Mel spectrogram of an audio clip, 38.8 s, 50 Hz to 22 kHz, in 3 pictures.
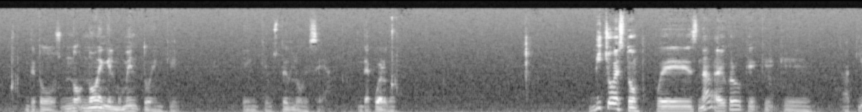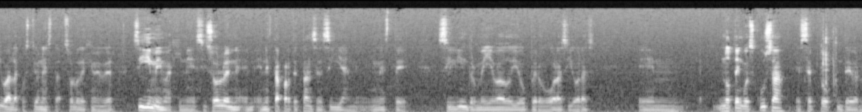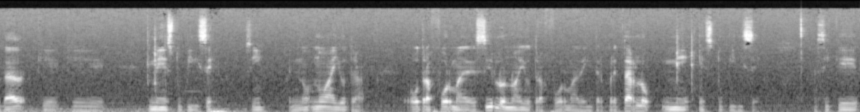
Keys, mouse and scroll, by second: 0.5 KP_3, 2.5-5.7 middle drag, 6.2 KP_3, 7.9 scroll up 2, 8.4-9.9 shift+middle drag, 9.9 shift+scroll up 1, 14.2 click, 15.0 click, 20.8-25.5 drag, 25.9 alt+Tab, 28.8 alt+Tab, 29.6-30.6 drag, 31.0-32.1 drag, 32.2-32.6 scroll up 1, 33.4 right click, 34.1-35.7 drag, 36.3 a, 37.3 scroll down 1, 37.7-38.7 middle drag.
